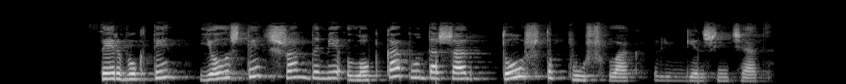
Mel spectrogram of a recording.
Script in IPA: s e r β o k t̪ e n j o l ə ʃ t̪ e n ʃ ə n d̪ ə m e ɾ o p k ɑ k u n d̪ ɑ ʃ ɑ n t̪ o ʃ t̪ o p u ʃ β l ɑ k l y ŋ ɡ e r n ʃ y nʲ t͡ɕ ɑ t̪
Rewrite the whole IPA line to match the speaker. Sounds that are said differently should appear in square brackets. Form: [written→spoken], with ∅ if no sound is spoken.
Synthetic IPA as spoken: s e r β o k t̪ e n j o l ə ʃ t̪ e n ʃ ə n d̪ ə m e [ɾ→l] o p k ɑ [k→p] u n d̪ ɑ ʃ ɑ n t̪ o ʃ t̪ o p u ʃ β l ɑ k l y ŋ ɡ e [r→∅] n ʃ [y→i] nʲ t͡ɕ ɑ t̪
